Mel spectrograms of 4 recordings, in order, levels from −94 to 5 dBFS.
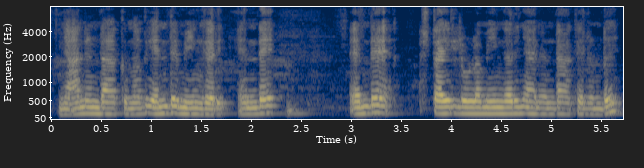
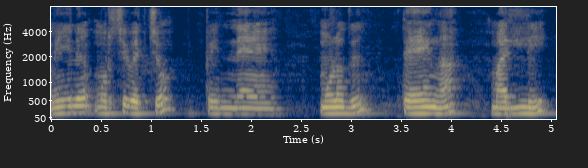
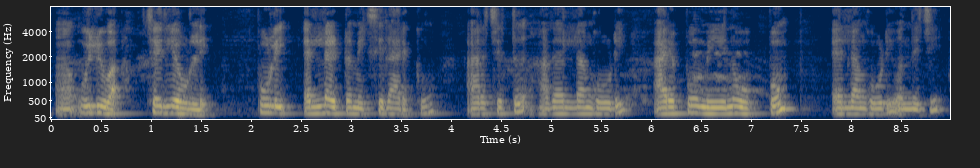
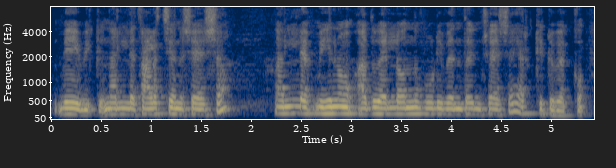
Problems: none marked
